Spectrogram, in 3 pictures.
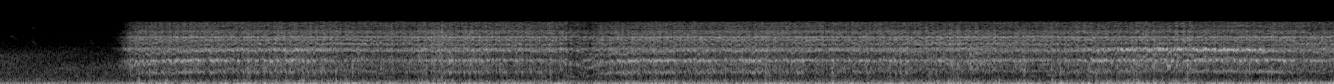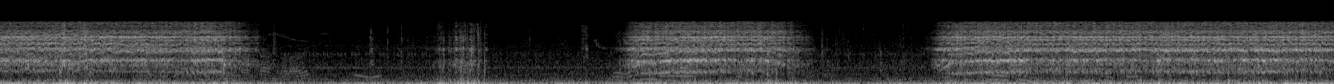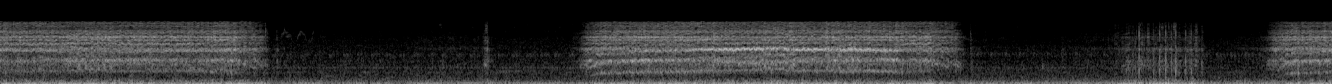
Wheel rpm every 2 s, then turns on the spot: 60, 160, 140, 150, 150, 150, 150, 120, 0, 40, 90, 90, 160, 160, 80, 0, 110, 150, 20, 50.
28-30 36-38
